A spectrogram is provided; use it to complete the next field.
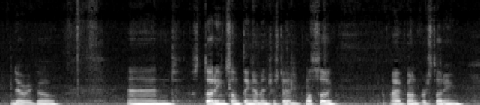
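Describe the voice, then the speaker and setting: Somewhat breathy and dark, mellow in tone, a man's fairly high voice stays monotone and flat at a moderate pace, broken by long, frequent pauses. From outside the US. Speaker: youtuber. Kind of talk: casual interactive drawing tutorial. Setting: home bedroom. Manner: quieter than usual; casual, slangy.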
